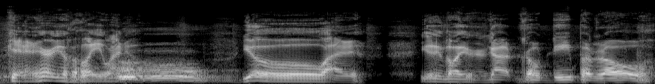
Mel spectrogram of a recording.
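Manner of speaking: ordinary talk, nothing marked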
